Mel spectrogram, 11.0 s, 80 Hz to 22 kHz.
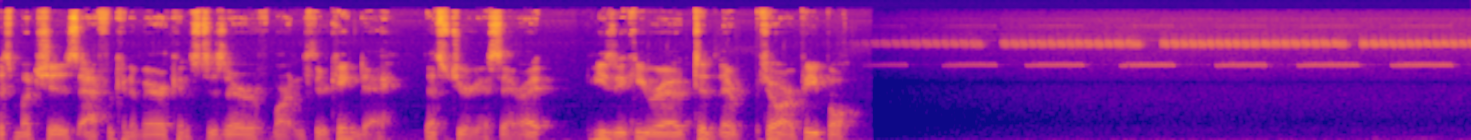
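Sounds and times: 
speech: 0:00.0 - 0:06.5
crickets chirping: 0:06.6 - 0:11.0.

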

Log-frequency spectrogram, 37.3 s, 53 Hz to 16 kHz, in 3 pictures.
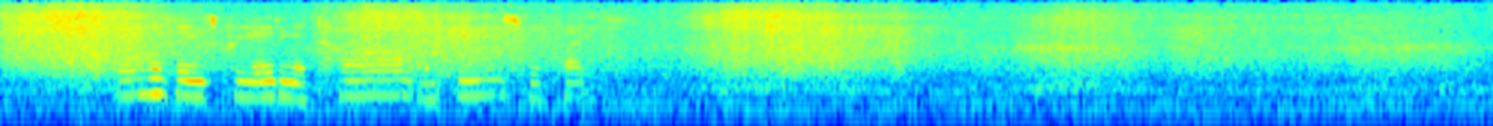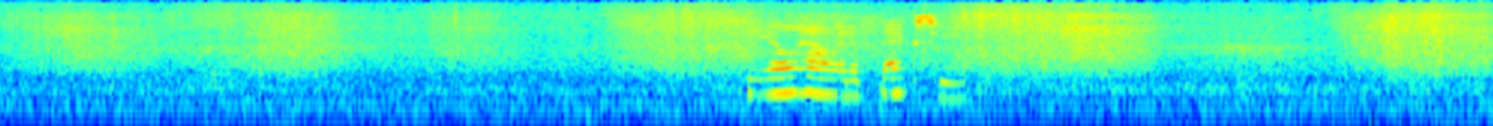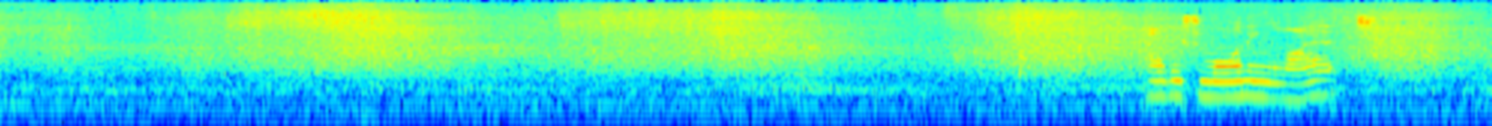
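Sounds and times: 
light breeze hissing over the water: 0:00.0 - 0:37.3
low constant rumble of surf: 0:00.0 - 0:37.3
soft gentle ocean waves lapping: 0:00.0 - 0:37.3
speech: 0:01.0 - 0:05.1, 0:18.8 - 0:20.6, 0:34.6 - 0:36.3.

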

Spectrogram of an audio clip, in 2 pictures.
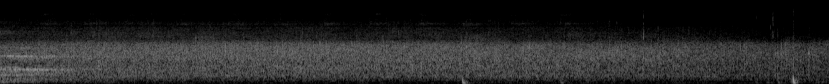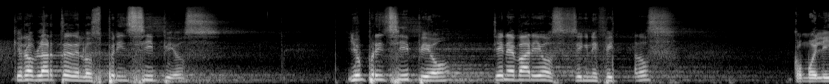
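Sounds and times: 
church audience applauding: 0:00.0 - 0:08.7
speech: 0:08.4 - 0:10.5, 0:11.8 - 0:15.1, 0:16.2 - 0:16.5.

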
